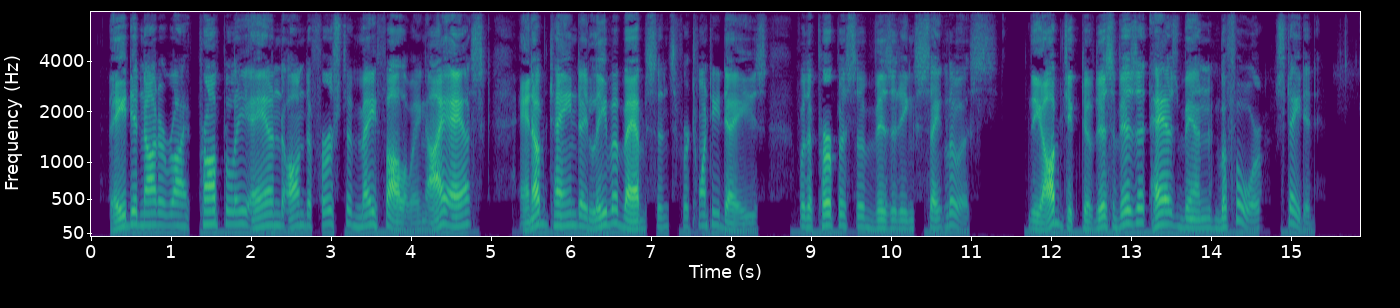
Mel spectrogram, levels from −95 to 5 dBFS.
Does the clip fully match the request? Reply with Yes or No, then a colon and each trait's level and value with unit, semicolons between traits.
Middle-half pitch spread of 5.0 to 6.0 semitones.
Yes: wide, 5.4 semitones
